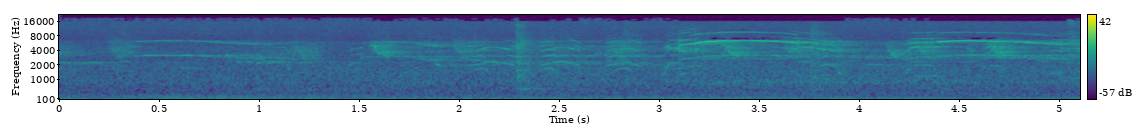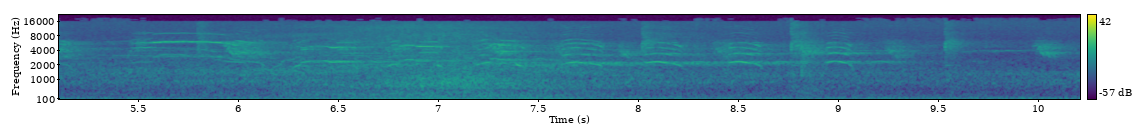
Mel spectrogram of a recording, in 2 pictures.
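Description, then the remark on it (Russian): Seagulls scream repeatedly over a steady wash of background noise, their harsh, rising calls overlapping in a busy chorus that continues throughout, with no one speaking. “Они так кричат. Они отгоняют всех.”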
